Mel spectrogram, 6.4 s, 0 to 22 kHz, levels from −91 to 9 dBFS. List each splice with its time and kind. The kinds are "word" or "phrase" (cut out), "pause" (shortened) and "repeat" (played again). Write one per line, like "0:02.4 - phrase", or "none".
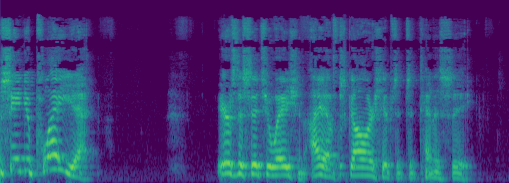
0:04.2 - word
0:05.1 - repeat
